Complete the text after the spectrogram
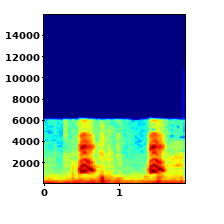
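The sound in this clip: Crows caw twice in Qom during summer heat, each call loud and harsh, separated by a short pause, with no voices.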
